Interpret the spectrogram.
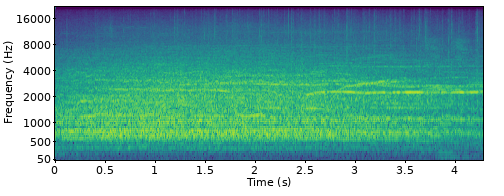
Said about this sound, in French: on va péter l'applaudimètre du Zénith ce soir.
